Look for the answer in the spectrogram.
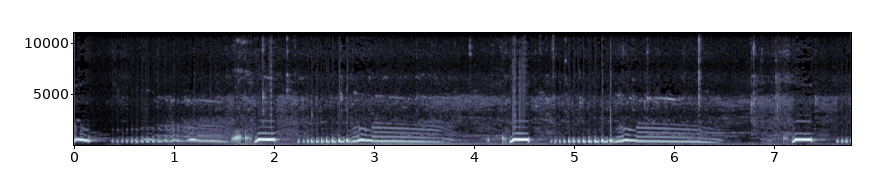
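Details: Turtle dove cooing meant to goad a silent rival into calling: low throbbing coos that rise slightly then glide down, each ending with a brief clear higher note, three phrases in a steady rhythm over a faint low hum.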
